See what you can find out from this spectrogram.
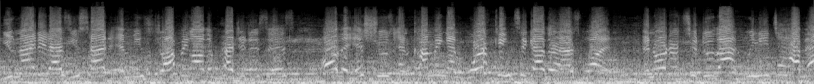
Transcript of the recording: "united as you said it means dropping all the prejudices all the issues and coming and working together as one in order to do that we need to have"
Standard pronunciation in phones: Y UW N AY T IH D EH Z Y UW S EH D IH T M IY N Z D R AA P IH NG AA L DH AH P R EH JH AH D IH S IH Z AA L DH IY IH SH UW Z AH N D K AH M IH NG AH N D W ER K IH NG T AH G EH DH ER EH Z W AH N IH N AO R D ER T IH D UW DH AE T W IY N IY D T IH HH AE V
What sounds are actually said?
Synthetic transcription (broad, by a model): Y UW N AY T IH D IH Z Y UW S EH D IH T M IY N Z D R AA P IH NG AA L DH AH P R EH JH AH D IH S IH Z AA L DH IY IH SH UW Z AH N K AH M IH NG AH N W ER K IH NG T AH G EH DH ER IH Z W AH N IH N AO R D ER T IH D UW DH AE T W IY N IY D T IH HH V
